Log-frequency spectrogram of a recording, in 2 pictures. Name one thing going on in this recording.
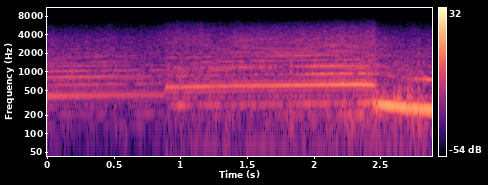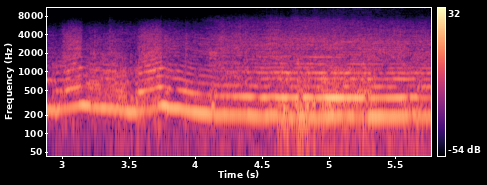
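A racing car engine roars closer, its pitch rising and dropping as it shifts gears.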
